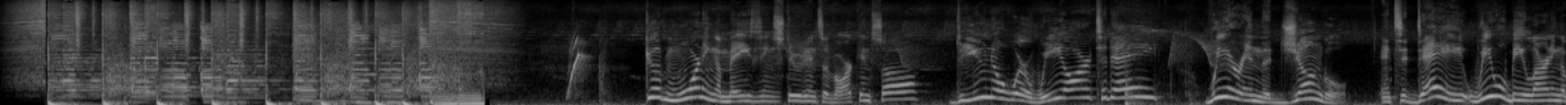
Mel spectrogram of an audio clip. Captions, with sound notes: (upbeat music) (jungle sounds) Good morning, Amazing students of Arkansas. Do you know where we are today? We are in the jungle, and today we will be learning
